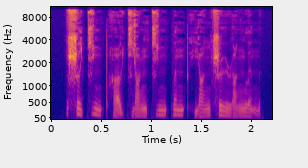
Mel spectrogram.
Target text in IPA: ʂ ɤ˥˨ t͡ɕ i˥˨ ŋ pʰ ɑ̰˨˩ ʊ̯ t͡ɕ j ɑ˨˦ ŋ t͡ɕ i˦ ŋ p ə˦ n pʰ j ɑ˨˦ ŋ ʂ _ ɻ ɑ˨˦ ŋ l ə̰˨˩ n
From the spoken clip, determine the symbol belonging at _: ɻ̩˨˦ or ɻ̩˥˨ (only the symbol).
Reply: ɻ̩˥˨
